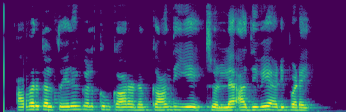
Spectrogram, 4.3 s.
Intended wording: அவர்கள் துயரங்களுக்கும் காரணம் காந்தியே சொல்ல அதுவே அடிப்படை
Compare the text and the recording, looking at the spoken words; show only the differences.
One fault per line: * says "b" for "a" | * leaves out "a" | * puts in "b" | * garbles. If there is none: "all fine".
all fine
